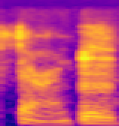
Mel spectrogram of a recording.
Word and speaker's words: Theron: what andy the uh that's that's the charlie theron character or theron that's how that's how you pronounce it theron um how her character uh literally because she's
